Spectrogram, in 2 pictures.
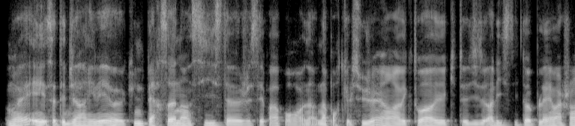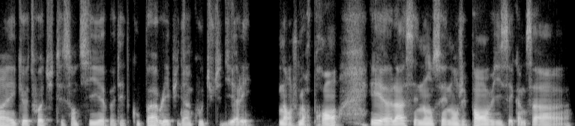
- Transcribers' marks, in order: none
- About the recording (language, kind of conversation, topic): French, podcast, Comment dire non sans se sentir coupable ?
